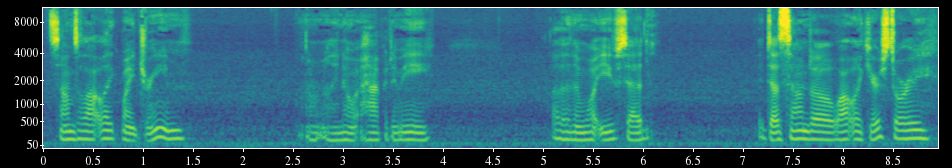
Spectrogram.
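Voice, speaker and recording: In a naturalistic audio drama, a woman with a bass voice, warm tone and little pitch movement plays the lead, an earnest, hesitant podcaster seeking answers. She sounds halting, apologetic and polite yet defensive and insistent, over a faint hiss or hum.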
